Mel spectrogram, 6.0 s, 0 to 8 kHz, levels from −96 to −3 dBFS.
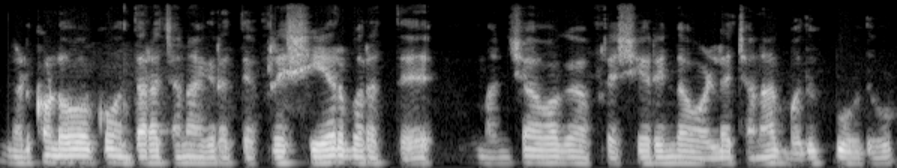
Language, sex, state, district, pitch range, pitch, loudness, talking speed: Kannada, male, Karnataka, Shimoga, 100-110 Hz, 105 Hz, -22 LUFS, 160 wpm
